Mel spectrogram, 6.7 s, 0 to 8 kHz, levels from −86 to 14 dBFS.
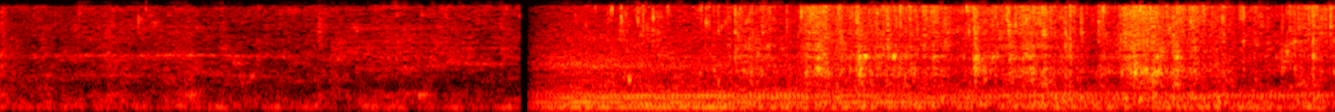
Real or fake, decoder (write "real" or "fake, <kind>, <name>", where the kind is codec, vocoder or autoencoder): real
